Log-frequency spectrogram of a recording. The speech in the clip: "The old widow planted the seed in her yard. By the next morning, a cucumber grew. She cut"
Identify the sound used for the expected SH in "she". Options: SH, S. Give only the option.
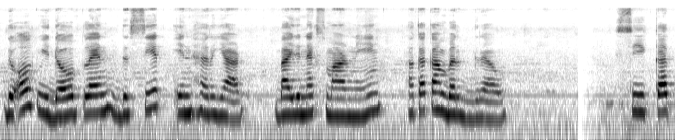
S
